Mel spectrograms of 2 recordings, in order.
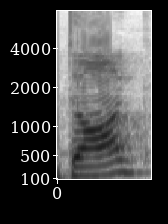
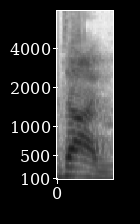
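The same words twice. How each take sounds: First: DOG with a long open vowel. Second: DOG said as "dug"; short "uh" in DOG; short vowel contrast. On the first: Teacher contrasting two words, long-vowel DOG. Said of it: "غير dog". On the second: Teacher showing the word with another meaning, short-vowel DOG. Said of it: "it gives a different meaning". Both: Shown as a demonstration.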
